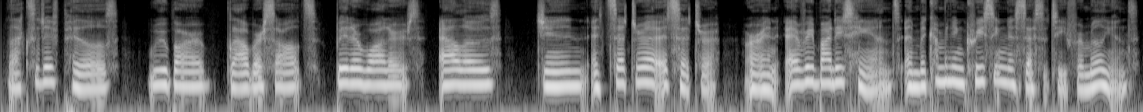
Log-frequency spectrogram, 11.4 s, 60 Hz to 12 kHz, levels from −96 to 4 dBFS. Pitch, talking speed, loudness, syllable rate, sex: 215 Hz, 120 wpm, -18 LUFS, 4.4 syllables/s, female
